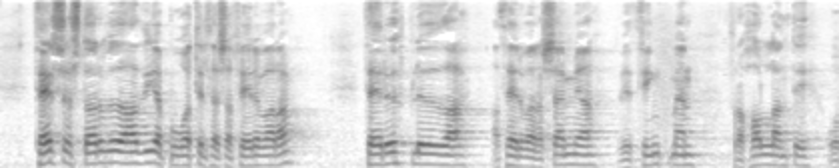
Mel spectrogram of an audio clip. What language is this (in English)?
Icelandic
